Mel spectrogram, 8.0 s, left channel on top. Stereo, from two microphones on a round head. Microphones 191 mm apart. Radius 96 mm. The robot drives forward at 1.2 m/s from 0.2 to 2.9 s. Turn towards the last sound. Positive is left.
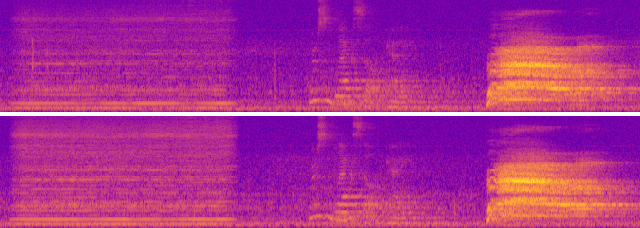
turn(degrees=-60)  # may be behind; listen again after turning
